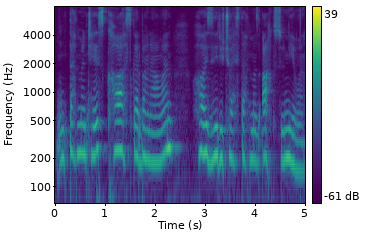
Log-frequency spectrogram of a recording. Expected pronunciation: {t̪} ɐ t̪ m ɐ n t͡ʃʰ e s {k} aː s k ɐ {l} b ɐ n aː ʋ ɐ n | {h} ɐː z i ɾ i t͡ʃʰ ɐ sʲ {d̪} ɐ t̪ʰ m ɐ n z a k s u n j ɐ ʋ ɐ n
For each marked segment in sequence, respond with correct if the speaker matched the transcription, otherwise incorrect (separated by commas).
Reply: correct, incorrect, incorrect, correct, incorrect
